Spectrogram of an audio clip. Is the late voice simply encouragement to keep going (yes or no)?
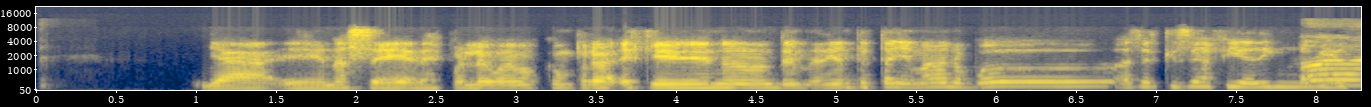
no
